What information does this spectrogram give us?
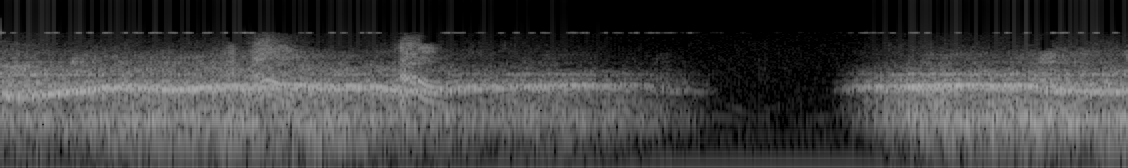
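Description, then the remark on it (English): An approaching boat's motor drones loudly and steadily with a high whining tone, drops away for about a second, then surges back just as strong. No one speaks. “Listen. There's the boat now.”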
